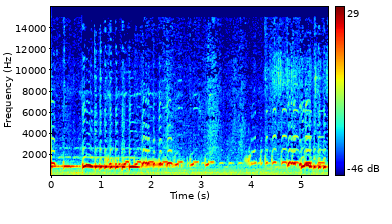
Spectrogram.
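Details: Local and Bangkok zebra doves, including a local female, calling as a lure for males that rarely sing or for wild doves. Rapid pulsed cooing runs around one pitch, with short rising trills, a quieter pause, then louder cooing again.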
